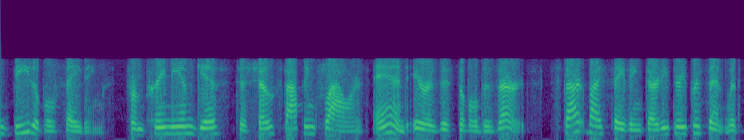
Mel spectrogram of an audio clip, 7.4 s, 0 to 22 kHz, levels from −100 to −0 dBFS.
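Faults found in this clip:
G.726 ADPCM, throughout: coarse 2-bit prediction-difference coding, which fits 16 kbit/s. Harsh rasping hiss rises and falls with speech level. Band 300 Hz to 3.4 kHz, nothing above 3.9 kHz.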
